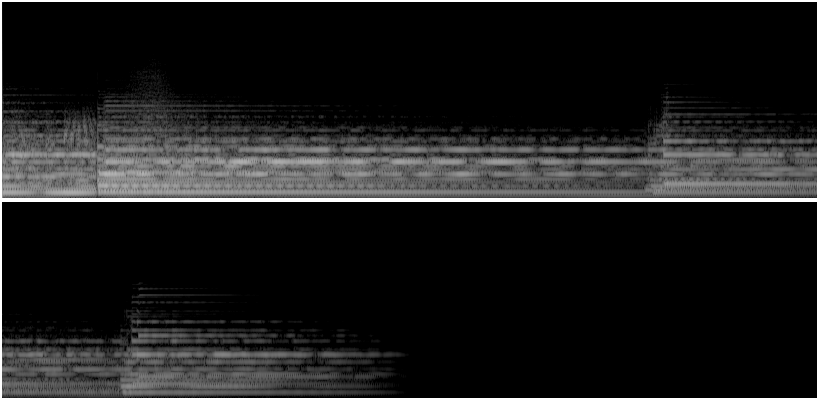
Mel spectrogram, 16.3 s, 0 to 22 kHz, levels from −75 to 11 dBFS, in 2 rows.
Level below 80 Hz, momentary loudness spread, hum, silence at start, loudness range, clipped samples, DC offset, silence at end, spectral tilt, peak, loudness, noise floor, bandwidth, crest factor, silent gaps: -50 dBFS; 18 LU; none; 0 s; 18 LU; under 0.1%; under 0.1%; 4.75 s; -11.5 dB/octave; -6 dBFS; -24 LUFS; -89 dBFS; 3.8 kHz; 20 dB; none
